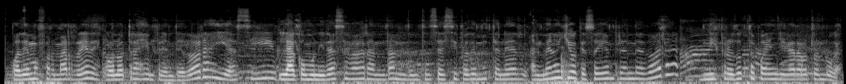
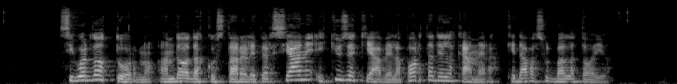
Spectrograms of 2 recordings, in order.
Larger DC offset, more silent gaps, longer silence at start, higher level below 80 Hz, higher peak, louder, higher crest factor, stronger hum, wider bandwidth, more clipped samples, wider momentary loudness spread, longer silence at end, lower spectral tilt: neither; neither; second, 0.05 s vs 0.6 s; first, -26 dBFS vs -60 dBFS; first, 0 dBFS vs -6 dBFS; first, -17 LUFS vs -26 LUFS; second, 16 dB vs 22 dB; neither; about the same, 14.5 kHz vs 15.5 kHz; neither; second, 6 LU vs 9 LU; second, 0.05 s vs 0.7 s; first, -6 dB/octave vs -4 dB/octave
